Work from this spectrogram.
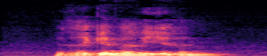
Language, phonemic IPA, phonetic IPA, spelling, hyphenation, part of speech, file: German, /ʁeɡenəˈʁiːʁən/, [ʁeɡenəˈʁiːɐ̯n], regenerieren, re‧ge‧ne‧rie‧ren, verb, De-regenerieren.ogg
- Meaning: 1. to regenerate (to construct or create anew, especially in an improved manner) 2. to recover (to get better, regain health)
